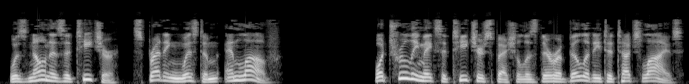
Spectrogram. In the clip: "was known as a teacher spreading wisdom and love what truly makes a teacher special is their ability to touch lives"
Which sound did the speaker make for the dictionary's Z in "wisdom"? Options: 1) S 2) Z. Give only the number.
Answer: 2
